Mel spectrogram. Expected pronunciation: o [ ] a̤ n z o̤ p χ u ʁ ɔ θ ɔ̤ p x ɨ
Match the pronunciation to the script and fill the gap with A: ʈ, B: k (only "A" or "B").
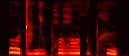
A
